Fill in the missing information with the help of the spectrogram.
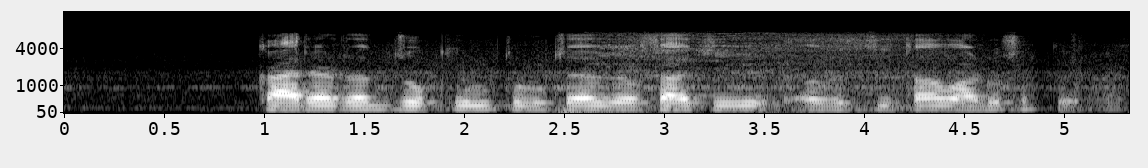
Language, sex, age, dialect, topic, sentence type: Marathi, male, 18-24, Northern Konkan, banking, statement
